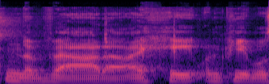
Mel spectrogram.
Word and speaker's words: Nevada: Also, it's pronounced Nevada. I hate when people say Nevada.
